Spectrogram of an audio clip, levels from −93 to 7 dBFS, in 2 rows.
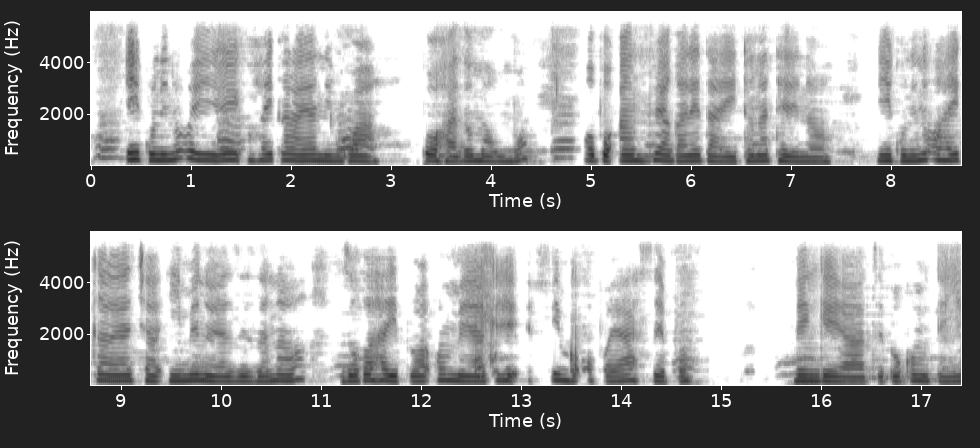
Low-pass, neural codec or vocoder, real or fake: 5.4 kHz; none; real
